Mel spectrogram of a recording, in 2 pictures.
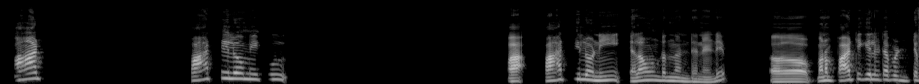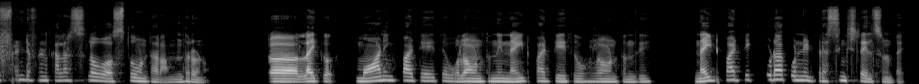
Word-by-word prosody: ఆ 245 Hz, +6 st, +6 dB, 1.6 s
పార్టీలో 265 Hz, +7 st, +1 dB
మీకు 235 Hz, 0 st, -7 dB, 2.3 s
పా -, -, +10 dB, 0.3 s
పార్టీలోని 225 Hz, -5 st, +1 dB, 0.3 s
ఎలా 175 Hz, -, +2 dB
ఉంటుందంటేనండి 145 Hz, -, -4 dB, 0.5 s
ఆహ్, 125 Hz, 0 st, +3 dB
మనం 185 Hz, +2 st, +2 dB
పార్టీకెళ్ళేటప్పుడు 215 Hz, 0 st, +1 dB
డిఫరెంట్ 210 Hz, +3 st, -4 dB
డిఫరెంట్ 190 Hz, -1 st, -7 dB
కలర్స్‌లో 180 Hz, +1 st, -3 dB
వస్తూ 135 Hz, +5 st, 0 dB
ఉంటారు 125 Hz, -5 st, -4 dB
అందరును. 115 Hz, -3 st, -5 dB, 0.7 s
ఆహ్, 130 Hz, -1 st, +9 dB
లైక్ 140 Hz, +1 st, +4 dB, 0.4 s
మార్నింగ్ 185 Hz, +5 st, +3 dB
పార్టీ 175 Hz, -2 st, 0 dB
అయితే 160 Hz, +1 st, -9 dB
ఒకలా 140 Hz, 0 st, +2 dB
ఉంటుంది. 140 Hz, +1 st, -1 dB
నైట్ 145 Hz, +3 st, +2 dB
పార్టీ 145 Hz, -1 st, -3 dB
అయితే 130 Hz, 0 st, -7 dB
ఒకలా 130 Hz, +1 st, -4 dB
ఉంటుంది. 125 Hz, +1 st, -6 dB, 0.6 s
నైట్ 175 Hz, +6 st, +5 dB
పార్టీ‌కి 205 Hz, +1 st, -3 dB
కూడా 225 Hz, +1 st, +3 dB
కొన్ని 195 Hz, -1 st, 0 dB
డ్రెసింగ్ 155 Hz, +4 st, -1 dB
స్టైల్స్ 140 Hz, -8 st, -1 dB
ఉంటాయి. 100 Hz, +1 st, -12 dB
170 Hz, 115 wpm, -25 LUFS, 135-200 Hz, 2.3 s, పా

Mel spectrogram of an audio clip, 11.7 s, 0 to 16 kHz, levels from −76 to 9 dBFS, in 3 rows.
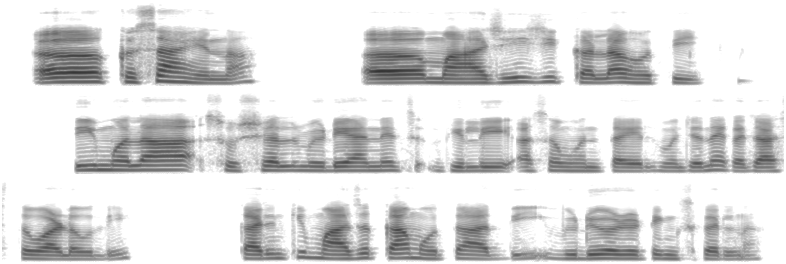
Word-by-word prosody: अ, 200 Hz, +2 st, +8 dB
कसं 195 Hz, +3 st, +1 dB
आहे 195 Hz, -7 st, +3 dB
ना, 155 Hz, +6 st, -7 dB, 0.6 s
अ, 170 Hz, +1 st, +8 dB
माझी 170 Hz, +2 st, +1 dB
जी 205 Hz, +2 st, -8 dB
कला 180 Hz, +1 st, +2 dB
होती, 165 Hz, -2 st, -6 dB, 0.8 s
ती 195 Hz, -, -1 dB
मला 200 Hz, -1 st, +2 dB, 0.2 s
सोशल 180 Hz, +1 st, -5 dB
मीडियानेच 175 Hz, 0 st, -3 dB
दिली 165 Hz, -1 st, -4 dB
असं 165 Hz, +1 st, -7 dB
म्हणता 160 Hz, -1 st, -8 dB
येईल. 155 Hz, +1 st, -6 dB
म्हणजे 160 Hz, 0 st, -8 dB
नाही 195 Hz, +3 st, -5 dB
का 155 Hz, -, -5 dB
जास्त 155 Hz, +2 st, -3 dB
वाढवली. 155 Hz, 0 st, -2 dB, 0.6 s
कारण 175 Hz, +1 st, 0 dB
की 230 Hz, -, -9 dB
माझं 185 Hz, -2 st, +1 dB
काम 195 Hz, 0 st, +3 dB
होतं 170 Hz, +1 st, -7 dB
आधी 165 Hz, +1 st, -4 dB
व्हिडिओ 170 Hz, +1 st, -3 dB
एडिटिंग्स 170 Hz, -1 st, -5 dB
करणं. 155 Hz, -1 st, -7 dB
170 Hz, 160 wpm, -20 LUFS, 160-185 Hz, 0.8 s, अ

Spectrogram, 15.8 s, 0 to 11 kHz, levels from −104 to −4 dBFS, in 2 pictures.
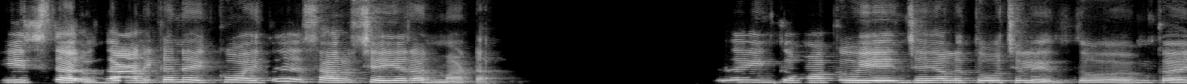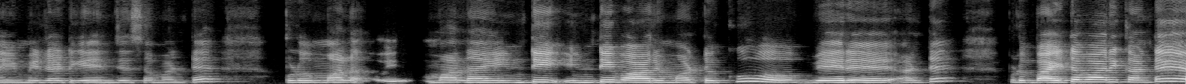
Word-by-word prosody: ఇస్తారు. 260 Hz, -5 st, +3 dB, 0.2 s
దానికన్నా 270 Hz, +5 st, +2 dB
ఎక్కువైతే 265 Hz, +3 st, -3 dB, 0.2 s
సర్వ్ 265 Hz, 0 st, 0 dB
చెయ్యరనమాట. 225 Hz, -9 st, -1 dB, 1.6 s
హ్మ్. 275 Hz, -, -4 dB
ఇంకా 265 Hz, 0 st, -7 dB
మాకు 255 Hz, +1 st, -2 dB, 0.2 s
ఏం 230 Hz, 0 st, +5 dB
చేయాలో 250 Hz, 0 st, -2 dB
తోచలేదు. 225 Hz, -6 st, -3 dB
తో 220 Hz, -, -4 dB, 0.4 s
ఇంకా 225 Hz, 0 st, -5 dB, 0.2 s
ఇమ్మీడియేట్‌గా 230 Hz, +1 st, -4 dB
ఏం 215 Hz, -, -7 dB
చేశామంటే 220 Hz, +4 st, -7 dB, 0.5 s
ఇప్పుడు 245 Hz, -1 st, -3 dB, 0.2 s
మల 220 Hz, 0 st, -1 dB, 0.3 s
ఇ -, -, -1 dB, 0.3 s
మన 220 Hz, +2 st, -2 dB, 0.2 s
ఇంటి 245 Hz, +5 st, 0 dB, 0.2 s
ఇంటి 250 Hz, +4 st, +1 dB
వారి 255 Hz, -1 st, +6 dB
మటుకు 230 Hz, +8 st, -3 dB, 0.5 s
వేరే 245 Hz, +3 st, +6 dB, 0.3 s
అంటే 235 Hz, +11 st, -5 dB, 0.4 s
ఇప్పుడు 255 Hz, -2 st, -3 dB
బయట 245 Hz, +3 st, +6 dB
వారికంటే 295 Hz, +2 st, +3 dB
245 Hz, 110 wpm, -23 LUFS, 225-265 Hz, 1.6 s, వారి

